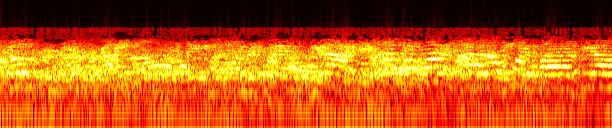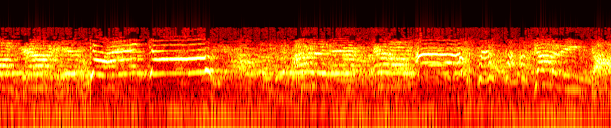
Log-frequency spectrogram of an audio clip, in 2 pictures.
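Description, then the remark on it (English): A dense crowd murmurs and chatters continuously, many overlapping voices forming a steady hubbub with occasional louder calls and exclamations rising above the babble. “somebody in that crowd's offered him the Brooklyn Bridge to boot.”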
